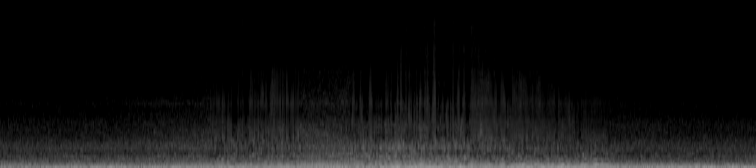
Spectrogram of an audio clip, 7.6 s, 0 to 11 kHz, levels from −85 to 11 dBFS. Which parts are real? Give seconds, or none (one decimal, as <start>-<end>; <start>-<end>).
0.0-2.1; 3.0-3.5; 6.1-7.6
